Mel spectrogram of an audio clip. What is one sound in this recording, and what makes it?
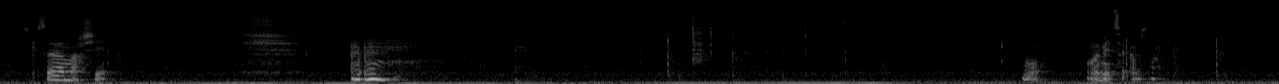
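A young woman speaks quietly and calmly through a laptop microphone.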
